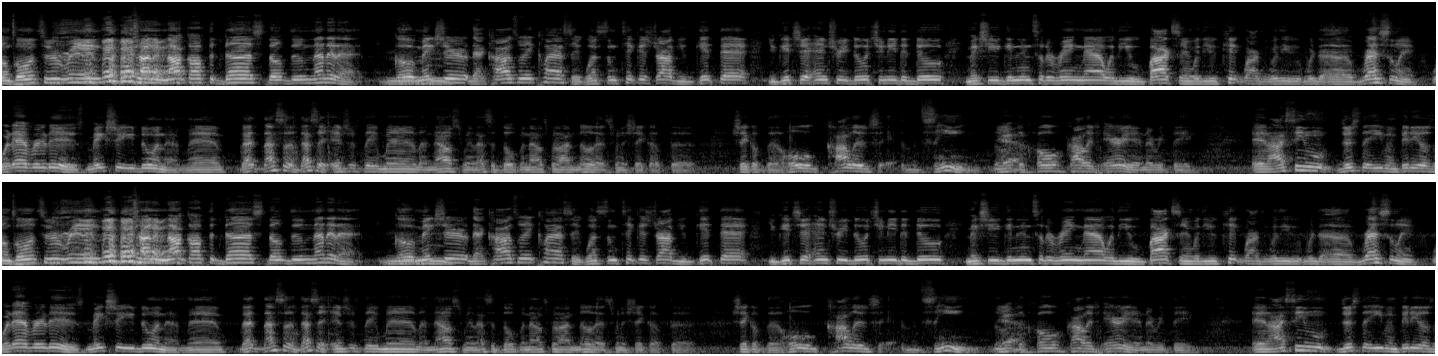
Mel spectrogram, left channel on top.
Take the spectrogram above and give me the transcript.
go into the ring trying to knock off the dust. Don't do none of that. Go make sure that Causeway Classic, once some tickets drop, you get that. You get your entry, do what you need to do. Make sure you get into the ring now, whether you boxing, whether you kickboxing, whether you wrestling, whatever it is. Make sure you're doing that, man. That's an interesting, man, announcement. That's a dope announcement. I know that's gonna shake up the whole college scene, the whole college area and everything. And I seen just the even videos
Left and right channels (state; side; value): normal; both; correlation 0.52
